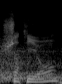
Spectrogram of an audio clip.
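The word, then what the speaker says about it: Châtillon: I'm gonna See, it'd be more impressive if you came up with something for Chatillon, but or is it Chatillon? Yeah, Chatillon. Chatillon. It's a double L as a Y sound.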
